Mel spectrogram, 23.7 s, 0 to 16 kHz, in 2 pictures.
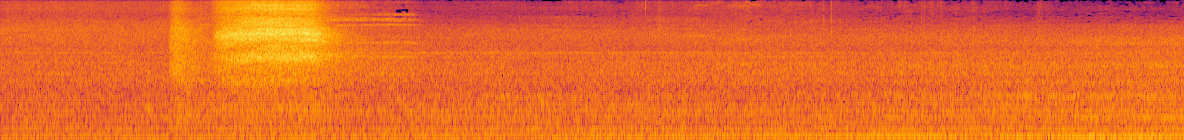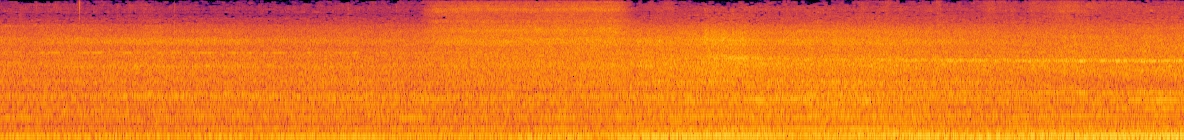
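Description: TransPennine Express Class 68 diesel locomotive propelling its Mk5a coaches away from the platform: a steady engine drone with running noise from the coaches, growing louder as the locomotive at the rear draws near. A brief hiss about two seconds in.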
